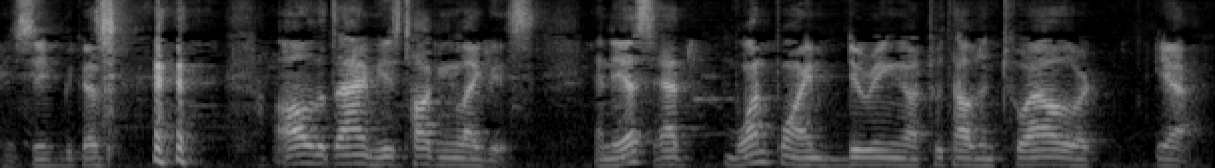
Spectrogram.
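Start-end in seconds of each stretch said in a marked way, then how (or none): 0.8-1.7 short, high giggle; brief burst of real laughter; quick high chuckle mid-story. Real, not acted. Laughs while telling family anecdote.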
